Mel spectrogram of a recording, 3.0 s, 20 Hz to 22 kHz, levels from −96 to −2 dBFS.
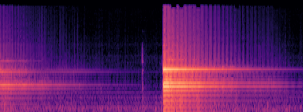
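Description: Block size mismatch (truncated) runs throughout this music clip: each block's tail is dropped, giving a 188 Hz buzz and 1.88x faster playback at near-normal pitch, which fits a 256-sample read.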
